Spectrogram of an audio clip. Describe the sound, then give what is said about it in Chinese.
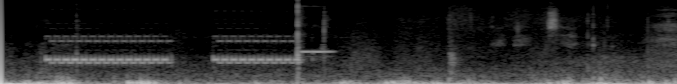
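A telephone rings in two trilling, steady-pitched bursts as a call is placed to a grandmother, followed by a sharp click, then quiet low background rumble with faint scattered noises. “他像往常一样打电话给奶奶。”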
